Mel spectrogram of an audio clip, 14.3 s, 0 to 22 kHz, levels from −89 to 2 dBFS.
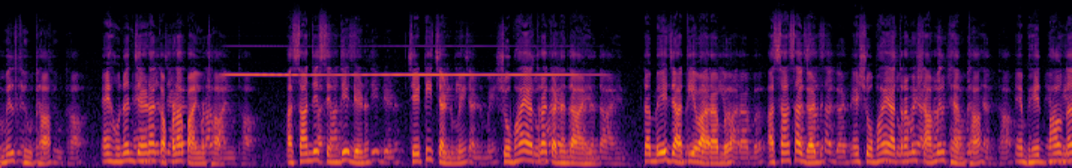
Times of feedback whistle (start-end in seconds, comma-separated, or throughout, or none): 2.86-7.79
